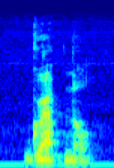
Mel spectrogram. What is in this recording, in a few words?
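"grapnel", US English; pronunciations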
